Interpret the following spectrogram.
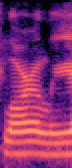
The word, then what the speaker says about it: Lorilei: It's spelled like Lorelei, but it's Lorilei.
